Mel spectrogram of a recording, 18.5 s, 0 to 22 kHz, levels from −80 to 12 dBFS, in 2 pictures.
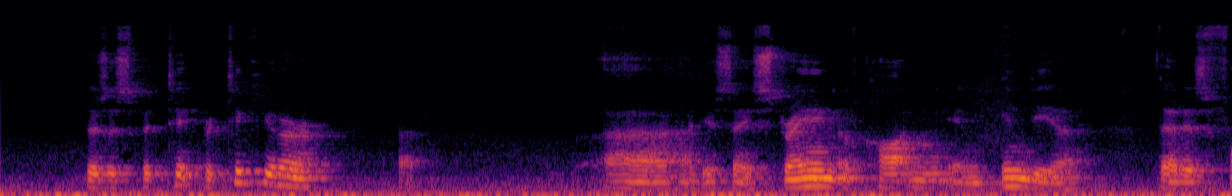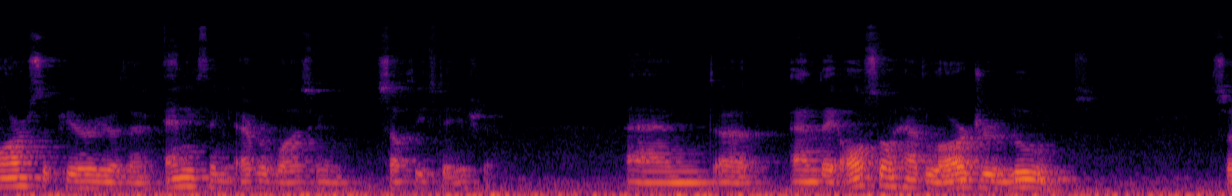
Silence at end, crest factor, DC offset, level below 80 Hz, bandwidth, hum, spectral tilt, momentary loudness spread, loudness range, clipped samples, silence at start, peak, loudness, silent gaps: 0 s; 20 dB; under 0.1%; -42 dBFS; 13.5 kHz; none; -7.5 dB/octave; 24 LU; 8 LU; under 0.1%; 0 s; -8 dBFS; -27 LUFS; none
